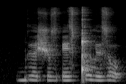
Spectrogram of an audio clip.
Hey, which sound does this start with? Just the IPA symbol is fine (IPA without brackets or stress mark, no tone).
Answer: b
